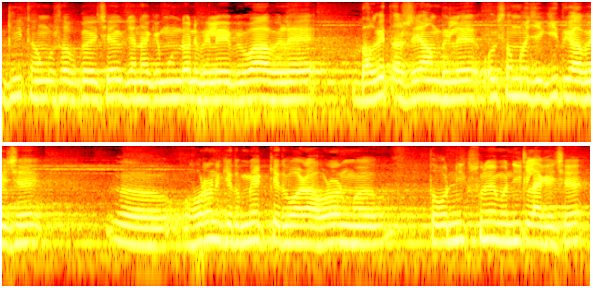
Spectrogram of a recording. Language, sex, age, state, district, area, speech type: Maithili, male, 30-45, Bihar, Supaul, rural, spontaneous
